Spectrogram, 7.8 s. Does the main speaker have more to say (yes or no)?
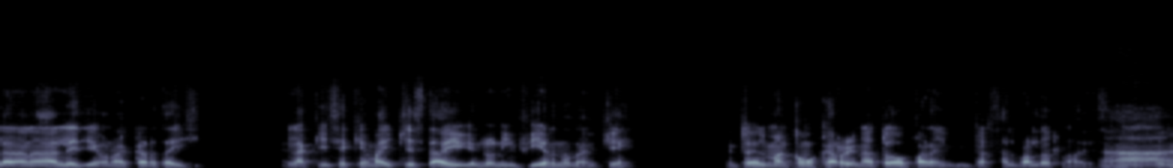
no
